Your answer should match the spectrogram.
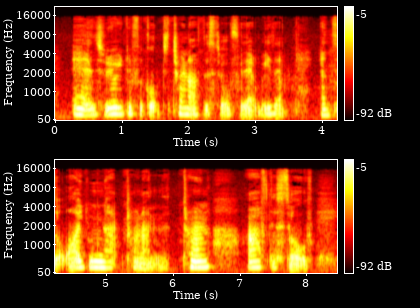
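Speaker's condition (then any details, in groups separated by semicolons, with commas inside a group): Cerebral palsy, triplegia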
